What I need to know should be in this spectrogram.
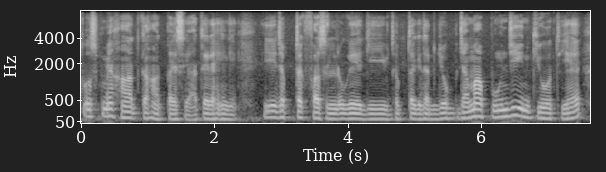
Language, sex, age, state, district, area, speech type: Urdu, male, 30-45, Uttar Pradesh, Ghaziabad, urban, spontaneous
